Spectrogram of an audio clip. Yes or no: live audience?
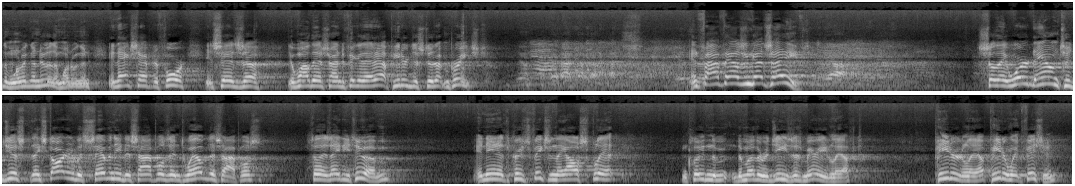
yes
